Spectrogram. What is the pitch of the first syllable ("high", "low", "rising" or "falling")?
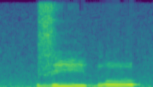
falling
